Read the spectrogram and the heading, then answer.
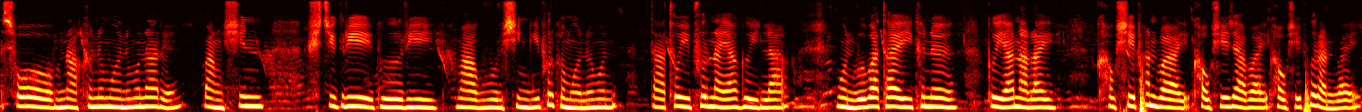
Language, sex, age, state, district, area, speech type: Bodo, female, 60+, Assam, Baksa, urban, spontaneous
